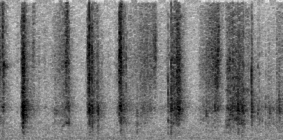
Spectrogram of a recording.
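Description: Ambassador cards for the Brink board game being shuffled by hand, a series of soft riffling bursts at a steady pace, close and quiet with no talking.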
